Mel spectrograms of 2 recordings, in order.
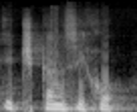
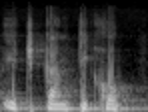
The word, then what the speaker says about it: Ichcantijó: prehispánica que se llamaba Ichcancijó. Hoy en día se debe pronunciar Ichcantijó, porque ya cambió, ya se descubrieron los glifos que dan el nombre correcto, ¿no?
